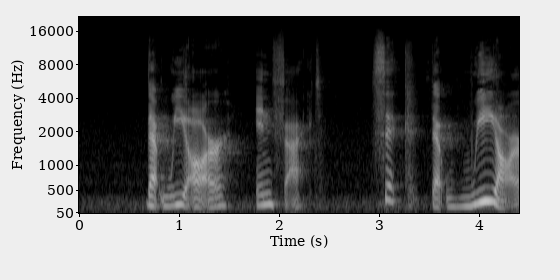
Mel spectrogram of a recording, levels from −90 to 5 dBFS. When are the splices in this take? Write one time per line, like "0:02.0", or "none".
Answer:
0:03.5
